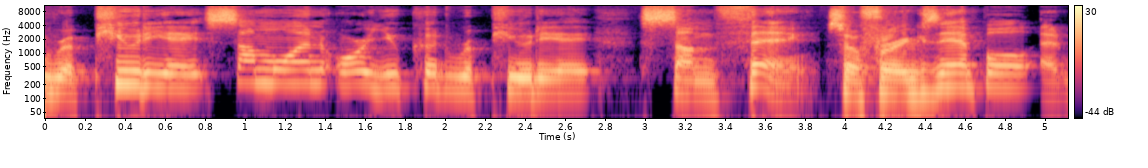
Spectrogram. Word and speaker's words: repudiate: This verb has 4 syllables, and the stress is on that second syllable, repudiate.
